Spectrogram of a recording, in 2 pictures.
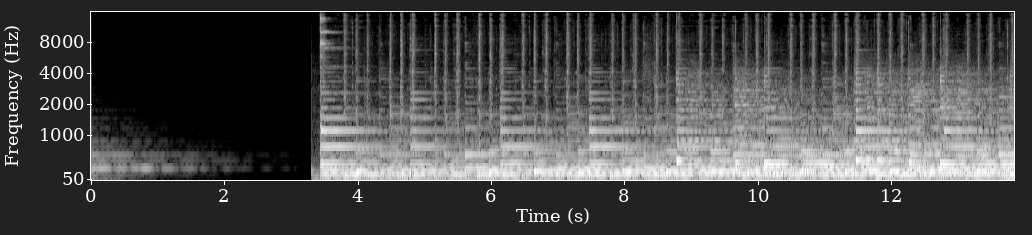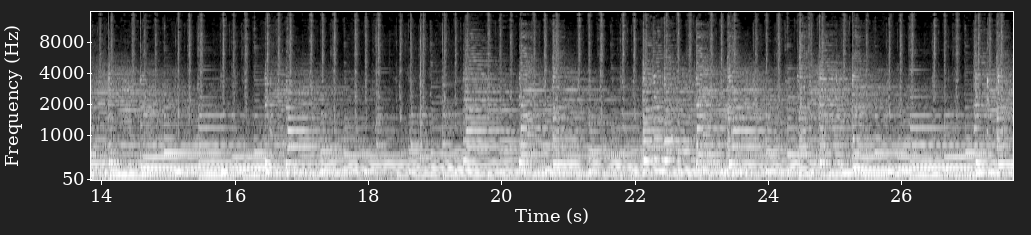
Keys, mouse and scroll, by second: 0.1 space, 1.0 l, 1.9 click, 4.9 space, 5.8 l, 6.4 click, 7.8 space, 8.9 l, 9.1 scroll up 1, 10.2 click, 11.3 space, 11.4 scroll down 1, 11.9-12.3 scroll up 1, 12.3 click, 13.5 Delete, 14.7 l, 15.2-16.3 scroll down 1, 16.3 click, 16.7 click, 19.2 space, 19.3 scroll up 1, 19.8-21.1 drag, 21.0 Delete, 21.4 scroll down 1, 21.9 scroll up 1, 22.4-23.1 scroll down 1, 27.3 scroll up 1.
